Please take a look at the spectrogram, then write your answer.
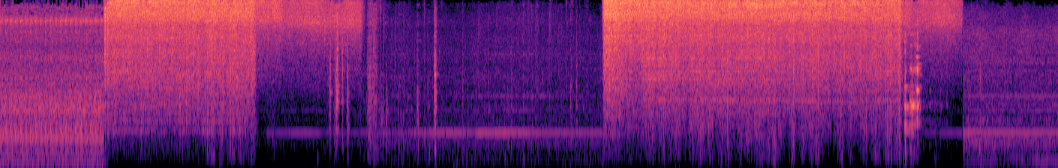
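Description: Handheld plasma cutter slicing steel channel: two long, loud, harsh hissing blasts separated by a quieter stretch of faint hum and clicks.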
